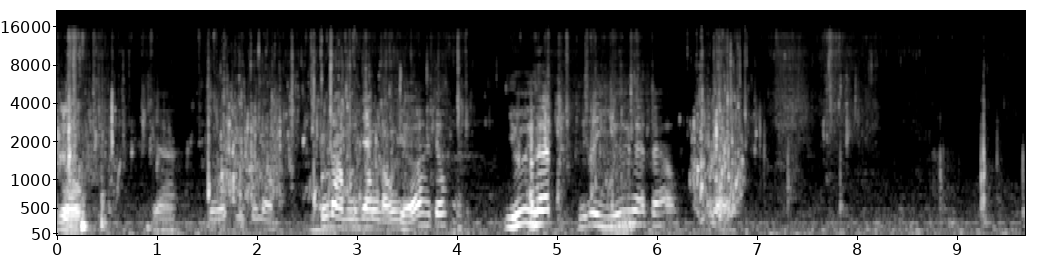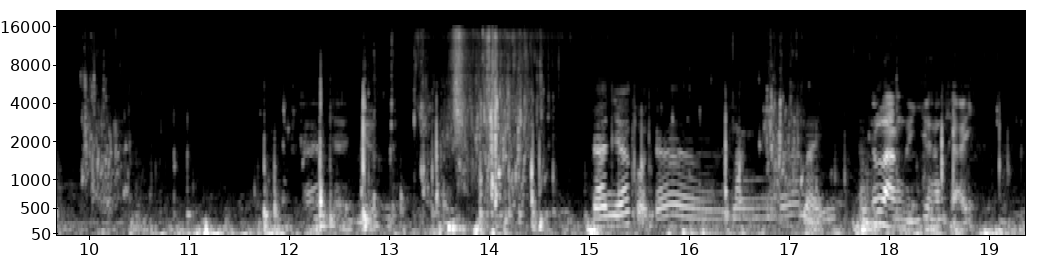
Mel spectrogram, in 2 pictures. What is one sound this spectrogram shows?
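Water drips and splashes as a fishing net is pulled from a river.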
